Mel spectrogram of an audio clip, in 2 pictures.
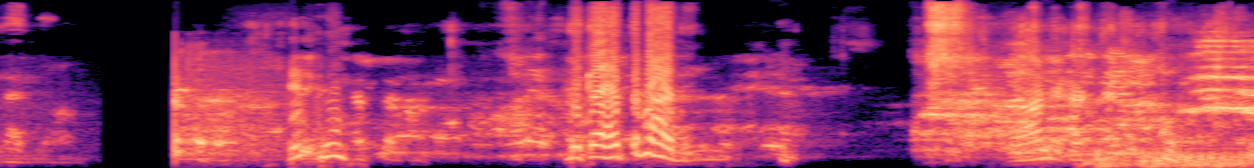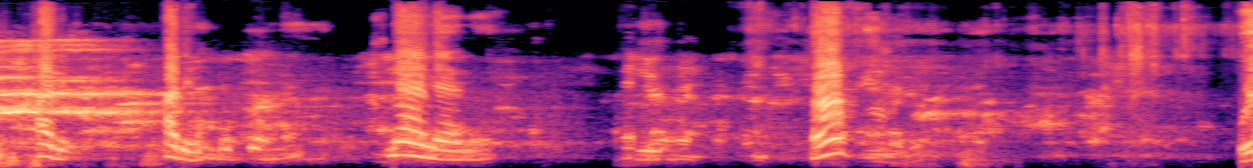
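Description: Women chatter in a large echoing hall.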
